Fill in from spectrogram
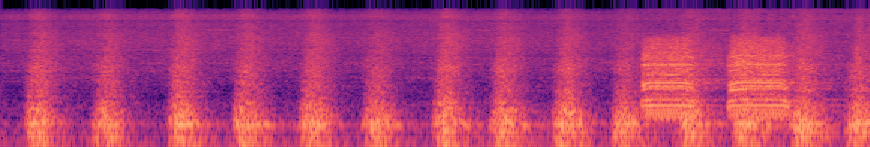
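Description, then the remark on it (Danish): A steam locomotive, run on steam from boiling water, chuffs along in a steady rhythm of hissing steam bursts, fairly loud, with a sustained steam whistle sounding twice near the end. “Det er vand, der koger og bliver til damp.”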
